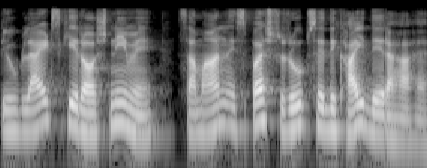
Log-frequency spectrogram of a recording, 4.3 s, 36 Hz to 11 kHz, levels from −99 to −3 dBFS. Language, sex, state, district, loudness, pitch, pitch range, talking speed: Hindi, male, Jharkhand, Ranchi, -21 LUFS, 130 Hz, 120-155 Hz, 170 wpm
